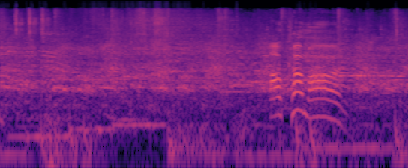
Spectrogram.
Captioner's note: crowd cheering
